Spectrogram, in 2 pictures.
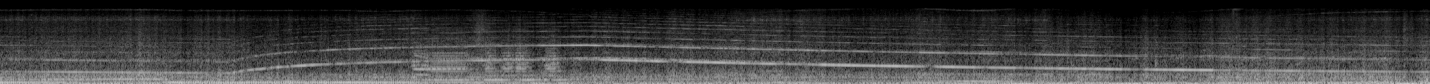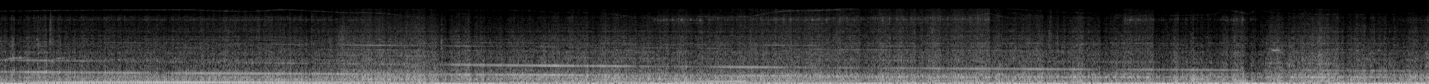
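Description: Federal Q mechanical siren on a fire engine winding up to a high wail about two seconds in, then coasting down in a long, slow falling wail, heard from inside the cab over the truck's low engine drone. Short air-horn blasts sound around four to six seconds in.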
